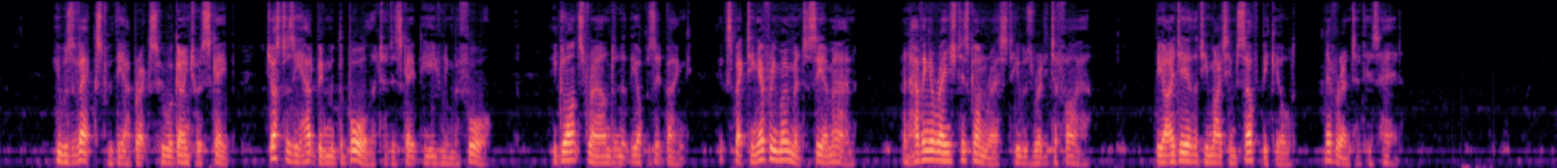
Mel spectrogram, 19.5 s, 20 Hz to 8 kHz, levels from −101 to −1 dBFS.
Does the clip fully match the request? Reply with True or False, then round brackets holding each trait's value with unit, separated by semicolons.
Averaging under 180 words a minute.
False (195 wpm)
